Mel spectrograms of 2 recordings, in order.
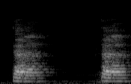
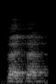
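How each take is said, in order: First: Da, da, da, da sung sharply double dotted, long then very short. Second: Even, plain da, da, the way not to play it; wrong rhythm. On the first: Conductor showing the right double-dotted rhythm, sung snappily. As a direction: snap the short note late and quick. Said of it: "but go". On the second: Conductor showing the wrong, even rhythm, sung evenly. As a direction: sing it square and even, as the mistake. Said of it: "Don't go". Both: Shown as a demonstration.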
